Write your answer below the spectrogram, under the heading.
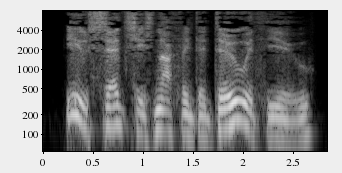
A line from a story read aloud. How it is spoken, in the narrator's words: Erek sneered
